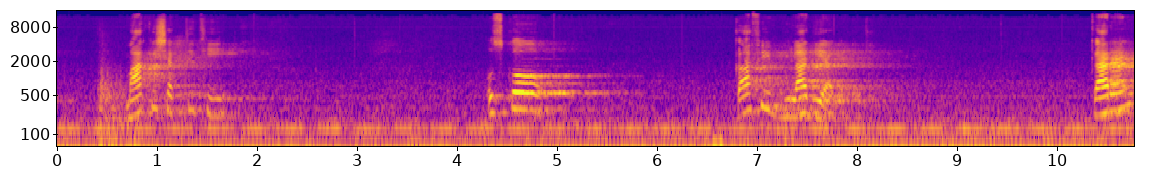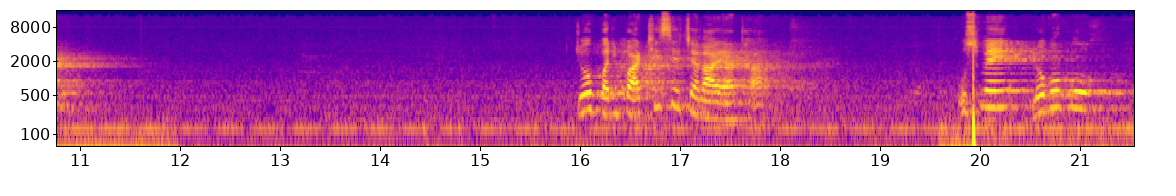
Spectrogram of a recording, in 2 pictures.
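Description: An elderly woman speaks calmly into a microphone, in bursts with pauses.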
